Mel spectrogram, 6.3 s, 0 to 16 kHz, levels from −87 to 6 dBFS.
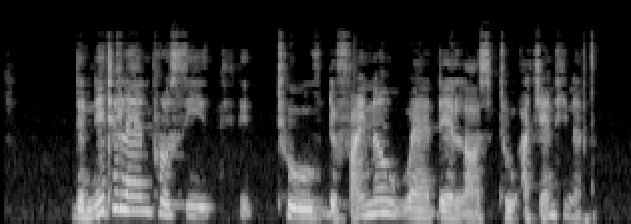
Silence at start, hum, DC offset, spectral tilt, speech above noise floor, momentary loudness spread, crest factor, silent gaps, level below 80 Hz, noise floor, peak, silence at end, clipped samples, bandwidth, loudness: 0.7 s; none; under 0.1%; -5 dB/octave; 47 dB; 15 LU; 16 dB; none; -54 dBFS; -65 dBFS; -2 dBFS; 0.35 s; under 0.1%; 9.2 kHz; -18 LUFS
